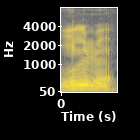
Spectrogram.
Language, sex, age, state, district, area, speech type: Kashmiri, male, 30-45, Jammu and Kashmir, Baramulla, rural, spontaneous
